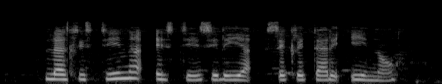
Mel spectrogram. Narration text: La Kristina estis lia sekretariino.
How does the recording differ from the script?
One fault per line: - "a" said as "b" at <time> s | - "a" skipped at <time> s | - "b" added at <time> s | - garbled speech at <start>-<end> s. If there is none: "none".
none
